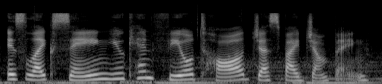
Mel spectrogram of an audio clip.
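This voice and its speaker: A woman's voice: mid-range voice, takes it slowly. A woman making casual banter as co-commentator on a video game stream. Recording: faint background noise.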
